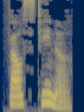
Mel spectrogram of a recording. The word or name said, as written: faustina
